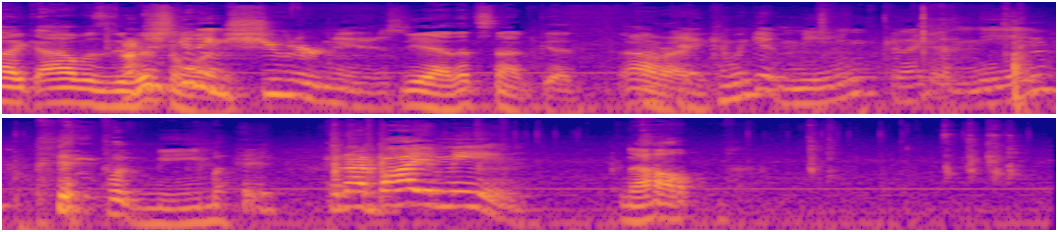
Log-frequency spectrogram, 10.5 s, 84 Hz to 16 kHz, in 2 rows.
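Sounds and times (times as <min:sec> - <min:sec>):
speech: 0:00.0 - 0:09.0
steady faint hum: 0:00.0 - 0:10.5
loud computer keyboard typing: 0:09.2 - 0:10.5.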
